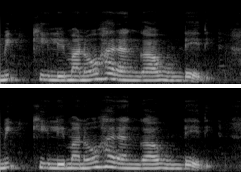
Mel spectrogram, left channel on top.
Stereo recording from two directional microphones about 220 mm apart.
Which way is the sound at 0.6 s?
40° right (ahead or behind).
